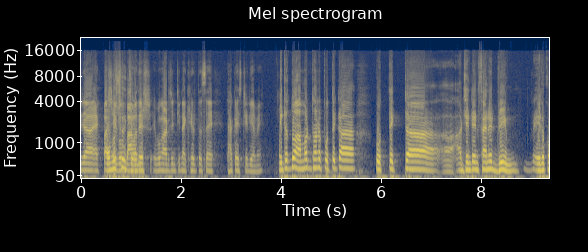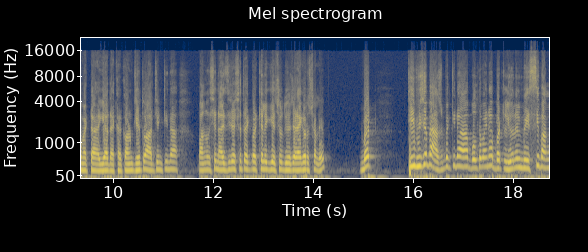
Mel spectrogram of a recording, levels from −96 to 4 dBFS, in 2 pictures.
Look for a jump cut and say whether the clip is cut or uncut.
uncut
